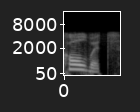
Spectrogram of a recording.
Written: Kathe Kollwitz

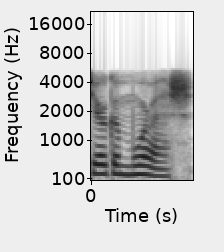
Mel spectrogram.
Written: Tirgu-Mures

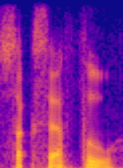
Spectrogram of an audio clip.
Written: succes fou

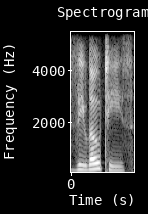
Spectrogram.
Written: Simon the Canaanite

